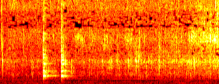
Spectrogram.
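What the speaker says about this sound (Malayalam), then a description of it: "ഇതിലേക്ക് ഇനി തക്കാളി കട്ട് ചെയ്ത് ഇട്ട് കൊടുക്കാം" Chopped tomatoes hit sautéed onions in a pan for a beef pepper roast, giving a steady close sizzle with two sharp stirring clacks early on, then continuous frying crackle with no talk.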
